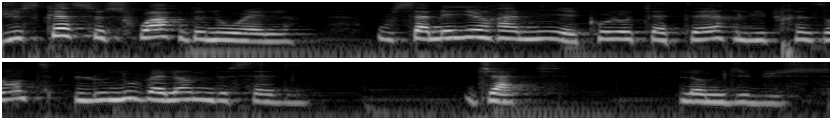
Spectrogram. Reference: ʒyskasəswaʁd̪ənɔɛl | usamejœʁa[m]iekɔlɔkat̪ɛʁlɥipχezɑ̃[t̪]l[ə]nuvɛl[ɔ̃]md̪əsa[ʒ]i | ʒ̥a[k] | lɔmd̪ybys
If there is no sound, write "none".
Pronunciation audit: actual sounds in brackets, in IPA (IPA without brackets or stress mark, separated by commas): m, t̪, ə, ɔ, v, k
